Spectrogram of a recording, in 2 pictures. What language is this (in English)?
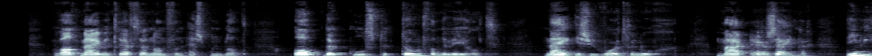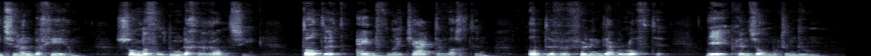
Dutch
